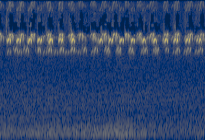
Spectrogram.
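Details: On a flowering summer meadow, crickets give piercing high chirps evenly repeated several times a second, a bright regular pulse over a gentle low background murmur.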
